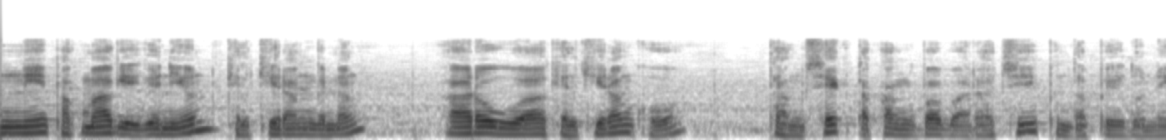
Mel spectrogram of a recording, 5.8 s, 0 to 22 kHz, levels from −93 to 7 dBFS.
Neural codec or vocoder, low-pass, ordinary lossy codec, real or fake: codec, 16 kHz, 16 kbps, FreqCodec, larger model; none; none; fake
